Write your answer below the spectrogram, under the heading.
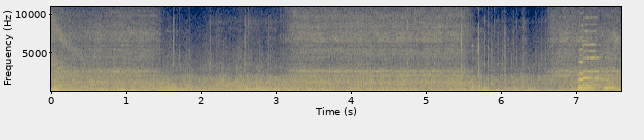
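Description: Wind rushing over the camera microphone while riding a trail, a steady noisy roar with no clear engine note. Background music comes back in near the end.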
